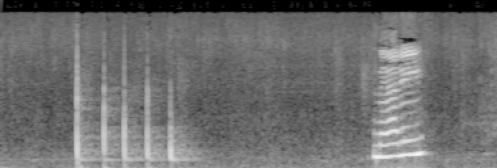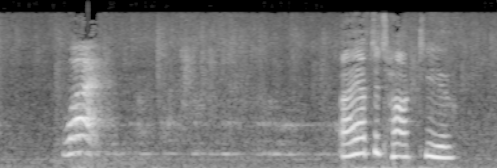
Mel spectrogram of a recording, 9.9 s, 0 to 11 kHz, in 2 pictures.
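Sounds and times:
knocking on a closed bedroom door: 0.7s - 2.0s
speech: 3.7s - 4.4s, 5.6s - 6.0s, 8.4s - 9.6s.

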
